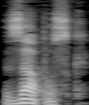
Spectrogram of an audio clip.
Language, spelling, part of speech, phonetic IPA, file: Russian, запуск, noun, [ˈzapʊsk], Ru-запуск.ogg
- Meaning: 1. startup (act) 2. launch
